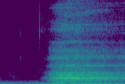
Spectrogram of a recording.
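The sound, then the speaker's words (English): A slow, extended exhale through the mouth begins after a brief quiet moment, a soft breathy rush that swells and then sustains gently to the end. “You breathe in through your nose, and you exhale through your mouth. Yes. And you try to extend your exhale. So you make it slower and slower.”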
